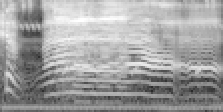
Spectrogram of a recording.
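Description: A baby crying: one long drawn-out wail, falling slightly in pitch, with a short rising catch near the end.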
